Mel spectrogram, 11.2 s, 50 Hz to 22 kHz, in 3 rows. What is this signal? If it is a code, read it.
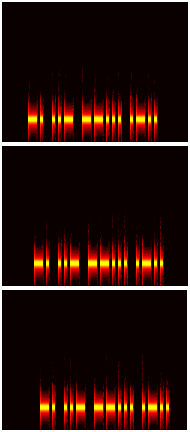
Morse code, heard as a keyed tone, about 20 wpm, 700 Hz. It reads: NU7L NU7L NU7L
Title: USA Call Signs - 4 Characters - Repeated 3x - 20wpm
